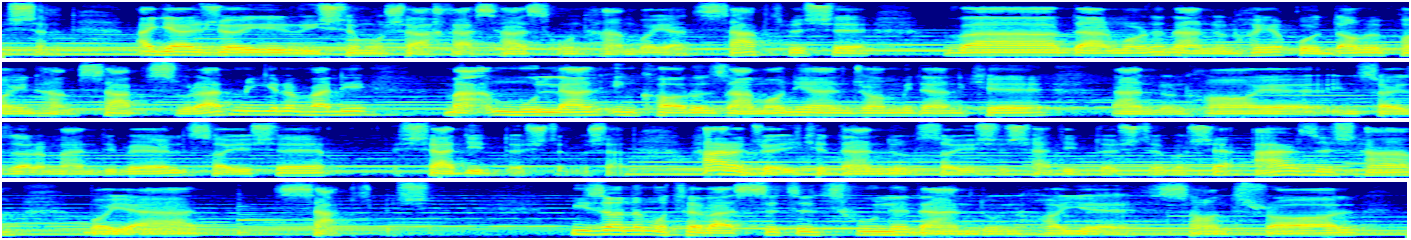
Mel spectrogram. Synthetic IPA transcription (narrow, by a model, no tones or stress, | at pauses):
ʃæ̰nd̪ | ʔæɟæɾd͡ʒɒːjiriːʃe̞mo̞ʃæ̰xːæ̰shæst̪uːnɦæmbɒ̰ːjæ̰d̪̥sæb̚t̪ʰbe̞ʃe̞ | væd̪æɾmoɾe̞d̪e̞d̪ænd̪uːnɦɒːje̞ɡo̞d̪ɒːme̞pʰɒːjinɦæmsæb̥̚t̪ʰsuːɾæt̪ʰmiːɟiɾevæliː | mæ̰ʔmuːlænʔiːnkʰɒːrːozæmɒːniːænd͡ʒɒːmːiːd̪ænd̪̥̚cʰe̞ | d̪̥ænd̪uːnɦɒːjeḭnsɒːjzɒːɾemænd̪ibe̞lsɒːje̞ʃe | ʃæd̪iːd̪̚ːɒ̰ːʃt̪ʰe̞bɒ̰ːʃæ̰nd̪̥hæɾd͡ʒɒːʔḭːcʰe̞d̪ænd̪uːnsɒːje̞ʃe̞ʃæ̰d̪iːd̪̚ːɒːʃt̪e̞bɒːʃe̞ʔæɾze̞ʃhæm | bɒːjæd̪̥ | sæ̰b̥̚t̪ʰbe̞ʃe̥ | miːzɒːne̞mot̪ʰævæsːe̞t̪ʰe̞t̪ʰuːle̞d̪ænd̪uːnɦɒːjesɒnt̪ʰɾɒl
